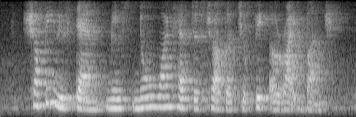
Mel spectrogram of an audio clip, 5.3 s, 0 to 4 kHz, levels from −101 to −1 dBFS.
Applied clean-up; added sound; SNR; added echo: none; none; none; reverberation time 1.1 s.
